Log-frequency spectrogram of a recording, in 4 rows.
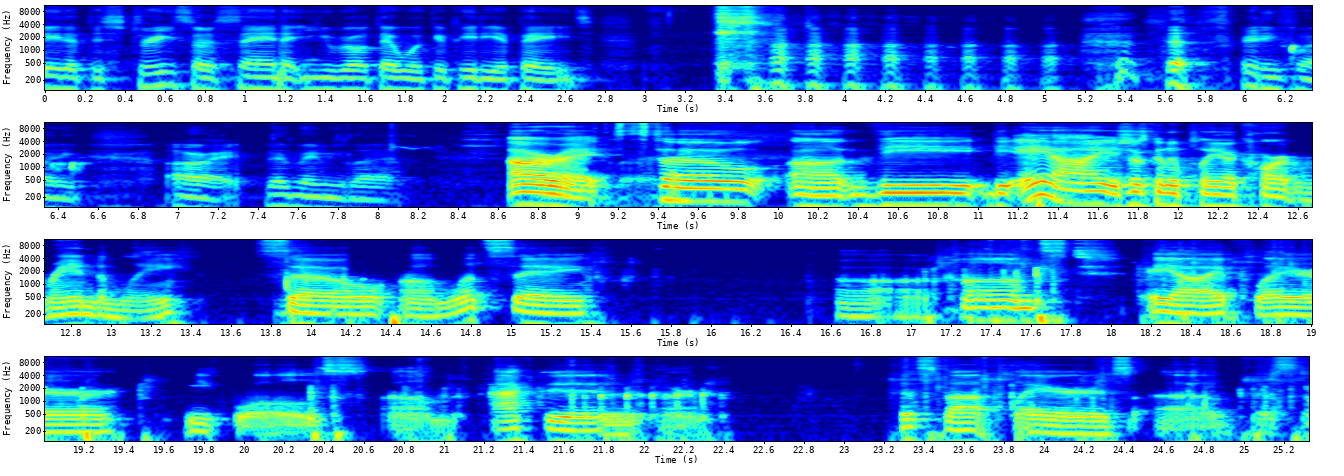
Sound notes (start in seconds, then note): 3.4 laughs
